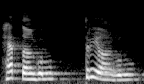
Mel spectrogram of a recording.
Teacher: palavras proparoxítonas que a sílaba tônica é a antepenúltima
